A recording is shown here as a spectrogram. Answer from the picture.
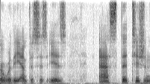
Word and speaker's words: aesthetician: where the emphasis is aesthetician this is one of those that has a double emphasis first on the first syllable and next on the third syllable and the third syllable has the most emphasis can i say it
